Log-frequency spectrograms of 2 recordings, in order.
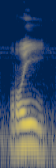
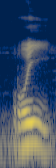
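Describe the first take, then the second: No difference in how they are said.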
